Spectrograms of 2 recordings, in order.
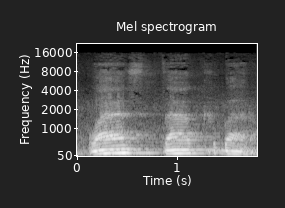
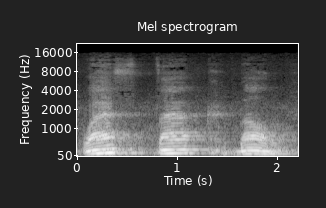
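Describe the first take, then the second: Both takes have the same delivery.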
